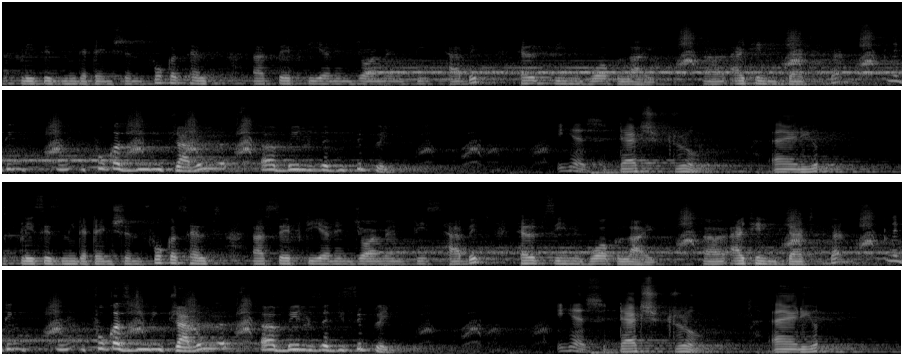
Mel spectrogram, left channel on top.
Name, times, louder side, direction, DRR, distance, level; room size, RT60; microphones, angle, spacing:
voice 1, 0.0-6.6 7.0-12.9, right 4 dB, 75° right, 10 dB, 0.7 m, -32 dB
sound 1, 3.6-10.1, left 6 dB, 45° left, 2.2 m, -41 dB
sound 2, 3.9-4.6 4.8-14.8 15.2-15.3, equal, ahead, 0.9 m, -46 dB
voice 2, 14.6-16.0 16.5-17.2, right 2 dB, 30° right, 8 dB, 1.1 m, -35 dB
23.5 x 20.0 x 9.8 m, 2.7 s
head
